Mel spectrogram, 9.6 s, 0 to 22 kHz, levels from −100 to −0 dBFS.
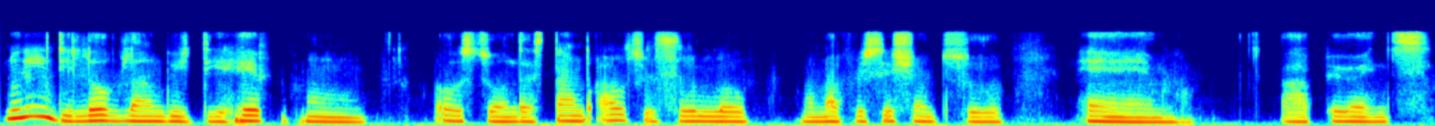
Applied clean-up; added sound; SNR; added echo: neural diffusion model UNIVERSE++.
